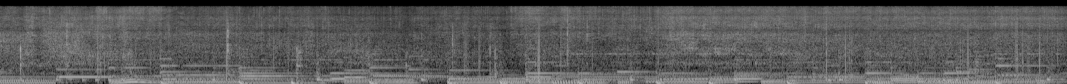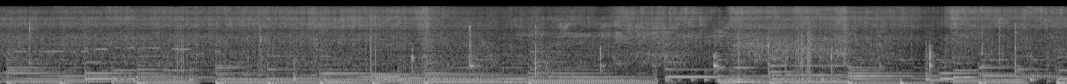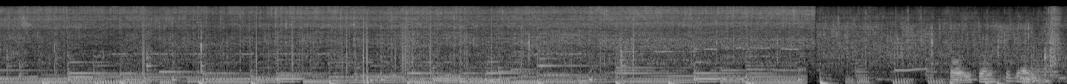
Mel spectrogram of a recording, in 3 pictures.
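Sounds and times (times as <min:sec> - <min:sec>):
background music: 0:00.0 - 0:32.0
food sizzling in a wok: 0:00.0 - 0:32.0
spatula scraping and tapping pan: 0:13.2 - 0:25.8.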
